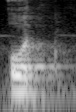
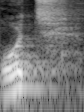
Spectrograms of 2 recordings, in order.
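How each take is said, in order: First: The final T is held back, not released. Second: The final T is released with a burst. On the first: The speaker calls it right. "é um T bem contido" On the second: The speaker calls it wrong. "nem ot"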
